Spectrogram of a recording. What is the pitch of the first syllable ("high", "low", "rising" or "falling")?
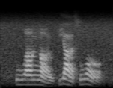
high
